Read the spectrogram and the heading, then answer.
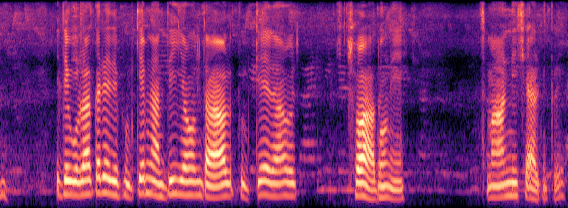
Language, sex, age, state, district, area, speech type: Dogri, female, 60+, Jammu and Kashmir, Udhampur, rural, spontaneous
